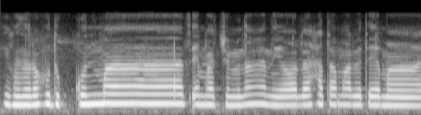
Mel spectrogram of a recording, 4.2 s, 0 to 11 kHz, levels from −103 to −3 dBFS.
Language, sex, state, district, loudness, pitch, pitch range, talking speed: Chakma, female, Tripura, Unakoti, -16 LUFS, 220 Hz, 210-235 Hz, 155 wpm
